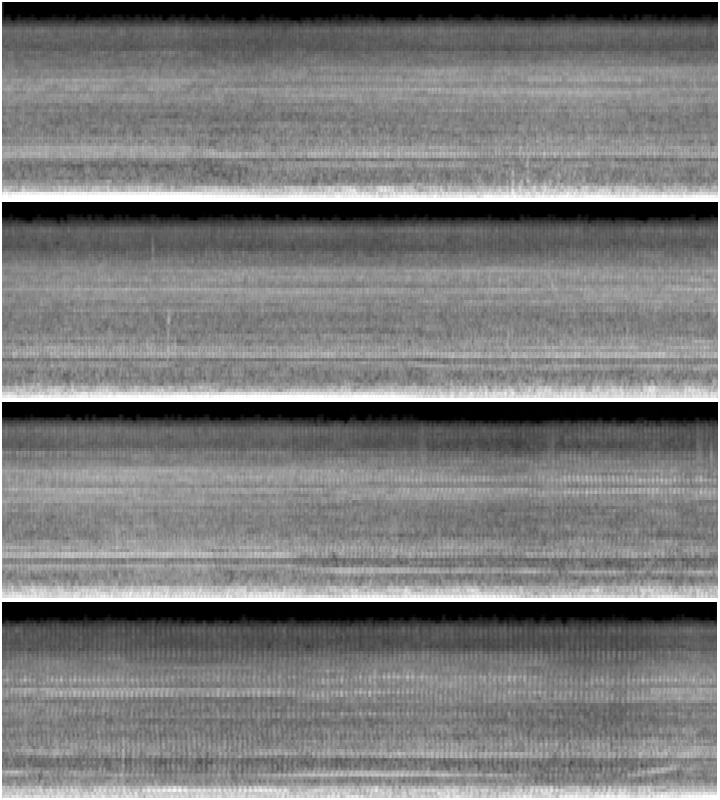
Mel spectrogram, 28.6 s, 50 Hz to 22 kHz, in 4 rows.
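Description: Mercury F 3.5 single-cylinder four-stroke outboard motor running steadily, pushing an inflatable boat along. Its tone and loudness change slightly about two seconds in and again about eleven seconds in.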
